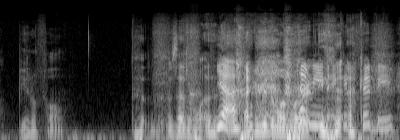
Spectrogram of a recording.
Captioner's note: laughs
